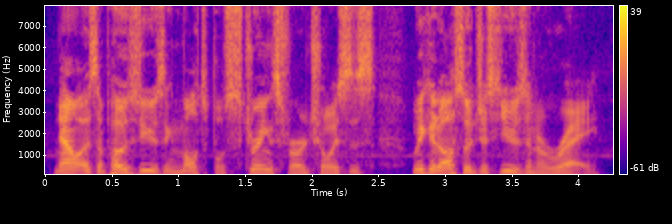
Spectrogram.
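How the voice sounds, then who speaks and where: A man hosting a software tutorial, explaining steps in scripted voice-over narration. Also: mid-range voice, expressive, fairly quick. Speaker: tutorial host.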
